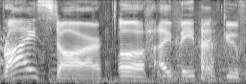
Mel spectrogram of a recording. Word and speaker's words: Ristar: donation from rizar saying restart is pronounced R star thank you Mackie for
